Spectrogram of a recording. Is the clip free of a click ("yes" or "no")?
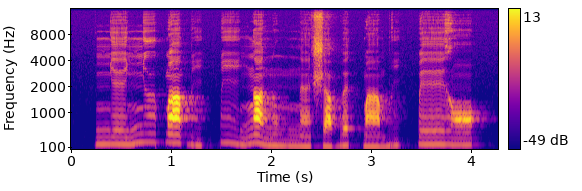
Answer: yes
